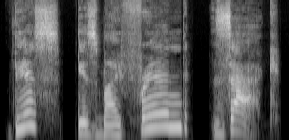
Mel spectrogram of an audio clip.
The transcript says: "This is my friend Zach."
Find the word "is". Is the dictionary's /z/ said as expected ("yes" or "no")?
yes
